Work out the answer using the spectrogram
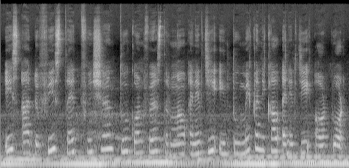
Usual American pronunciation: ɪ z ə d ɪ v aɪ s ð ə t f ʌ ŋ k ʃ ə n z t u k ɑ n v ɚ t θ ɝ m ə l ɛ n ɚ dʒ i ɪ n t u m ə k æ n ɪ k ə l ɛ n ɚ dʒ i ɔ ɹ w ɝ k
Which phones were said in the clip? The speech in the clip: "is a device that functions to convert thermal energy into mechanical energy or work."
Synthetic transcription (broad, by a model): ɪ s ə d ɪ f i s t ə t f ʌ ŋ ʃ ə n t u k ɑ n f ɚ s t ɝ m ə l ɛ n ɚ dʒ i ɪ n t u m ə k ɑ n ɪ k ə l ɛ n ɚ dʒ i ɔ ɹ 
